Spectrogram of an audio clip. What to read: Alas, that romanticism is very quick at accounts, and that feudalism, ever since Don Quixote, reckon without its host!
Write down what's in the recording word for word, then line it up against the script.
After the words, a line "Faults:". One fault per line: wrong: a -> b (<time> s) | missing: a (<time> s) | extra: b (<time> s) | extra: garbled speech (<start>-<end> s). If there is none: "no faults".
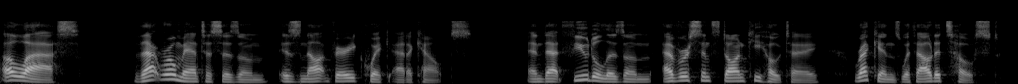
Alas, that romanticism is not very quick at accounts, and that feudalism, ever since Don Quixote, reckons without its host!
Faults:
extra: not (3.0 s)
wrong: reckon -> reckons (8.5 s)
